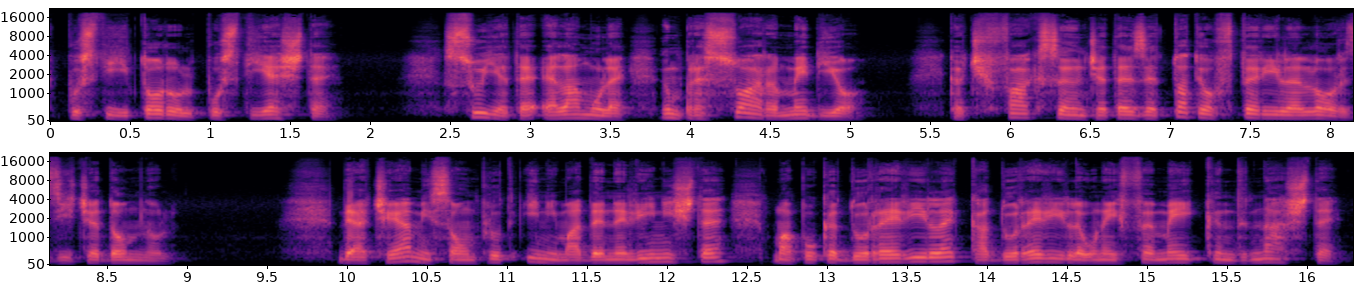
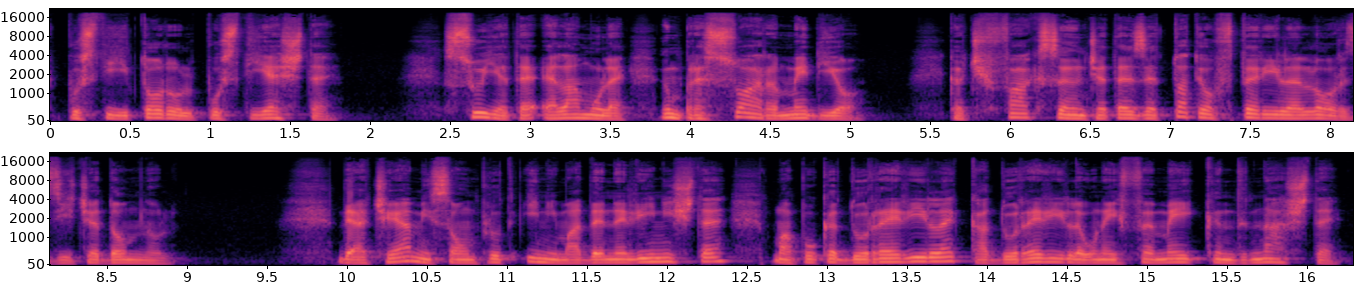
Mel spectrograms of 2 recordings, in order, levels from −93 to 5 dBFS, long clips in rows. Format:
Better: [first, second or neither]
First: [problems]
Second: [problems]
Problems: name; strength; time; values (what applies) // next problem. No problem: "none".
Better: second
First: thin; somewhat; fading below 450 Hz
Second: none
